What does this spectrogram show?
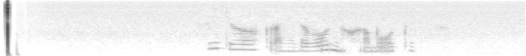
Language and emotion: Russian, sad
